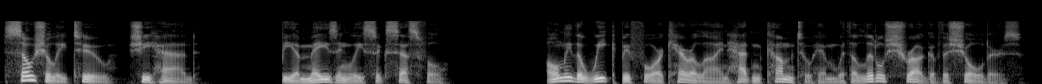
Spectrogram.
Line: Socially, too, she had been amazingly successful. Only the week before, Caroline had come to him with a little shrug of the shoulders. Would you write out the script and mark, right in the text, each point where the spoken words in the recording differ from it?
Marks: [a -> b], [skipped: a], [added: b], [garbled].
Socially, too, she had [been -> be] amazingly successful. Only the week before, Caroline [had -> hadn't] come to him with a little shrug of the shoulders.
